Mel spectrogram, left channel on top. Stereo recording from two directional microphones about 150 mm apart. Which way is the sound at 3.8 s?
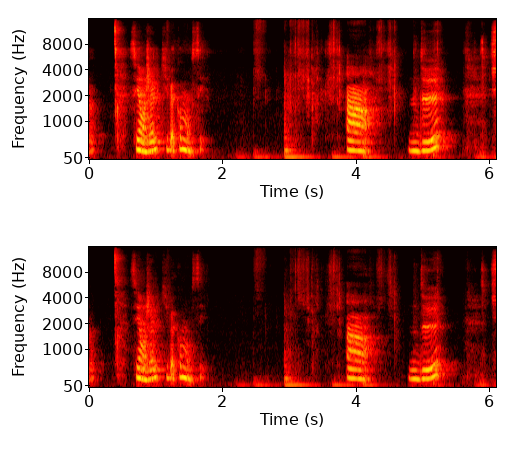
30° right (ahead or behind).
